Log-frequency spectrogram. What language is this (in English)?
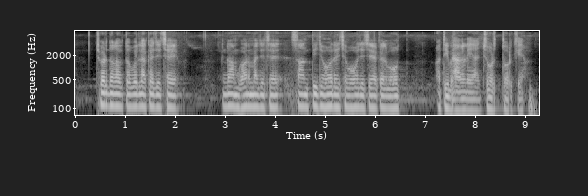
Maithili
